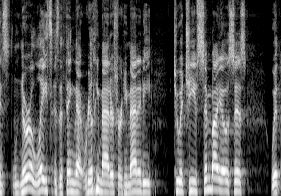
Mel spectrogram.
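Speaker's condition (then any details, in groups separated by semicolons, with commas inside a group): No condition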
